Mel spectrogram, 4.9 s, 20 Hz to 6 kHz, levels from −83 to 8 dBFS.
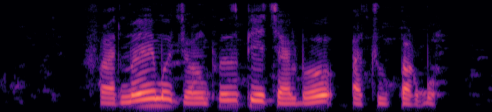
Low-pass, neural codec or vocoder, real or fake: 5.4 kHz; none; real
